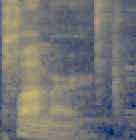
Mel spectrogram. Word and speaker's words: plumber: So the B needs to be silent. Plumber.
